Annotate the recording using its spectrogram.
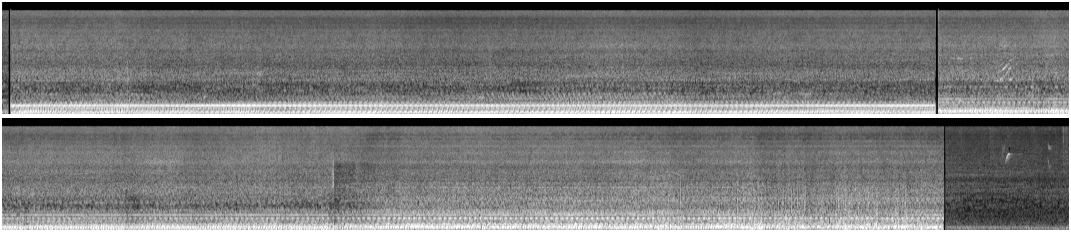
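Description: Boat's engine running at a steady drone while under way, over the rushing noise of water and wind. About halfway through the drone abruptly shifts to a different, deeper pitch.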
